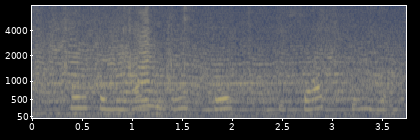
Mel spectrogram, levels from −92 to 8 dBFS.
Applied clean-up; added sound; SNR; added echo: none; Buzz; -3 dB; none.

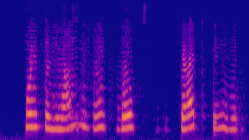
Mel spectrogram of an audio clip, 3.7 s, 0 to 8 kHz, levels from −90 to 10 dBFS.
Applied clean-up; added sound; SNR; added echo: neural mask model DeepFilterNet 3.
